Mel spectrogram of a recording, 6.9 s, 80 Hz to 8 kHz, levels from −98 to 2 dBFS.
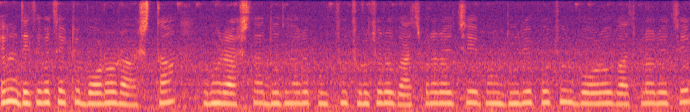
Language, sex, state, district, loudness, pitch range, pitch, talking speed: Bengali, female, West Bengal, Paschim Medinipur, -16 LUFS, 245-260 Hz, 250 Hz, 180 wpm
